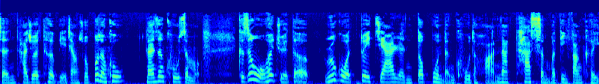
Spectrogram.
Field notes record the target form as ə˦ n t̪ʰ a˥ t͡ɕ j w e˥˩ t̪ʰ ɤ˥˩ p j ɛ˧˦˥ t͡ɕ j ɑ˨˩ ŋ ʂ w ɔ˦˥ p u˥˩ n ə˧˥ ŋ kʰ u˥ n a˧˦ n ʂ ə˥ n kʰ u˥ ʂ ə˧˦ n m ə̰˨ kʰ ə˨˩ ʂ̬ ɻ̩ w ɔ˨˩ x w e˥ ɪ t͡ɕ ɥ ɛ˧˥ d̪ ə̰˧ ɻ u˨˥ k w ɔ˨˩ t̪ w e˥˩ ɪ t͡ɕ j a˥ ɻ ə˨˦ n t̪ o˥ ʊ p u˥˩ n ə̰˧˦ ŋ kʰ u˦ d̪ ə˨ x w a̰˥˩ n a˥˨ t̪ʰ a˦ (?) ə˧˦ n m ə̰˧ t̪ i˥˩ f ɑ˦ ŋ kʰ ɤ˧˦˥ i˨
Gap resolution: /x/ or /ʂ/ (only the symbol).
ʂ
